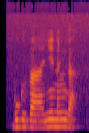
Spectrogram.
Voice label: "bugvã-yẽnga", moore

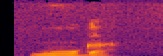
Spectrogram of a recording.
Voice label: "wʋnga", moore; deaf person

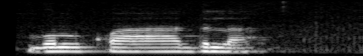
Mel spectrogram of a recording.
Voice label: "bõn-koaadla", moore

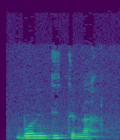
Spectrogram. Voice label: "bon dɩtla", moore; edible thing

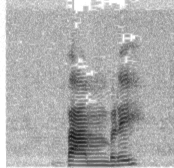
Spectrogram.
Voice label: "vambre", moore

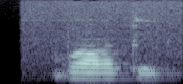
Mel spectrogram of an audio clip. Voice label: "bõrge", moore

